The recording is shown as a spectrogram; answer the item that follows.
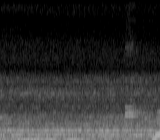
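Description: Low, steady engine drone of a loaded Fuso truck and following cars coming up a highway incline toward the listener.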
